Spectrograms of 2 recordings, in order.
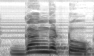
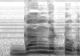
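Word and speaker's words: Gangtok: गंगटोक। कहाँ है? गंगटोक। देखिए GANG, तो गंग, TOK, तो टोक, गंगटोक। बहुत सारा ऐसा नाम है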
